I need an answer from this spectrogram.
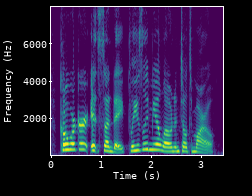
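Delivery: ordinary delivery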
